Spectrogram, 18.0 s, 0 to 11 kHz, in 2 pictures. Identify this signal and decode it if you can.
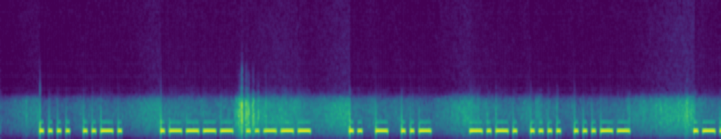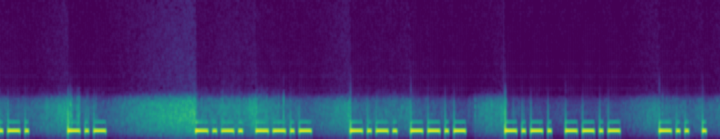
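Morse code, heard as a keyed tone, about 22 wpm, 720 Hz, with radio noise. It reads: HF 12 ITU CH3 <AR> K CQ CQ CQ DE
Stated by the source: Morse from KPH's Night of Nights XX maritime radiotelegraphy event, received in Chiapas, Mexico about 3,800 km away on a Kenwood R-600 with a grounded 10 m long-wire antenna.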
